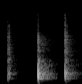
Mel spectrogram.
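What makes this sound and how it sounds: A miniature impact hammer taps a violin's bridge three times, each tap giving a short, dry wooden knock with a brief body resonance around 300–500 Hz. The taps show the linear transient response of the violin body.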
